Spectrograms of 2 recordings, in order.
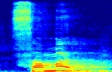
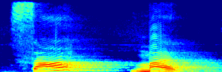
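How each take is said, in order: First: Said in the usual way. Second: "Summer" in two drawn-out beats with a pause between; split into syllables. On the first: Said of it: "this is one syllable and this is". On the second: Shown as a demonstration. Teacher showing first and second syllable, "Summer" split Sum-mer. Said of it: "this is first syllable".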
